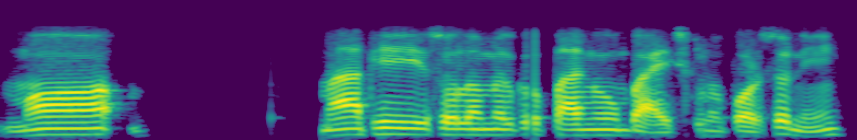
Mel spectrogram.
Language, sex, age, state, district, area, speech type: Nepali, male, 60+, West Bengal, Kalimpong, rural, conversation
